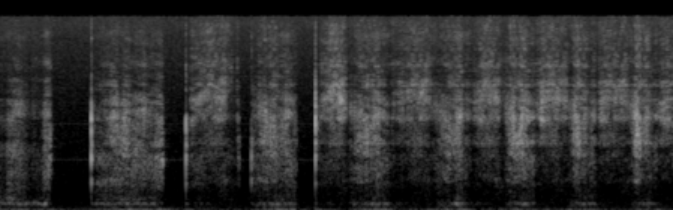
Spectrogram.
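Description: A white chalk stick draws wavy lines across a flat, solid, cat-shaped chalkboard made from a painted board. It produces steady, bright rasping scratches in short strokes, broken by four sharp clicks of chalk against the surface. A low hum sits underneath throughout.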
